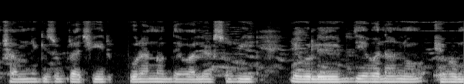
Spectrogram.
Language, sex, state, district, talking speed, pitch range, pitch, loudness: Bengali, male, Assam, Hailakandi, 130 wpm, 120-125 Hz, 125 Hz, -15 LUFS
